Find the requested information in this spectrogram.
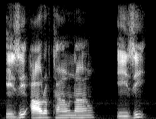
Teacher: H 날아갔으니까 z가 링킹 되죠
